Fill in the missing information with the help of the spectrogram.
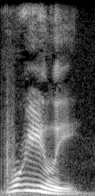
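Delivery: can't believe they asked; answering a crude viewer question, disbelieving; incredulous. Real, not acted. Reacting to the rude question.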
